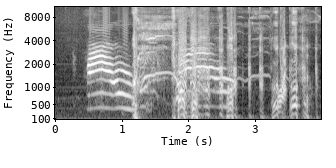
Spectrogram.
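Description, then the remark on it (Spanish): A person imitates a cat, letting out a long, wavering meow followed by a few shorter mewing cries, fairly loud with no other talk. “A ver, haceme el gato”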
